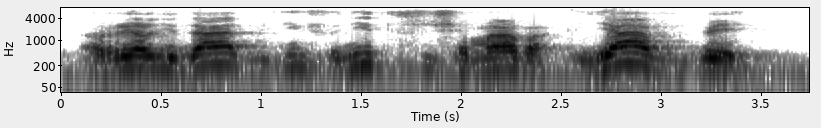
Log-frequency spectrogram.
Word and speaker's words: Yahvé: Entre os hebreus, a realidade infinita se chamava Yahvé, falsamente pronunciado Javé. Yahvé, ou Jeová, alguns pronunciam, mas a pronúncia hebraica é Yahvé. Yahvé, com Y no princípio.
